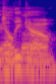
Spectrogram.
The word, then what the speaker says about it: Gaelco: the other games from Gialco, however you might pronounce that developer's name. Who is that? Like an Italian? I've heard developer? Gaelco and I've heard Jalico. Jalico. I've heard Yeah, several but different ways.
